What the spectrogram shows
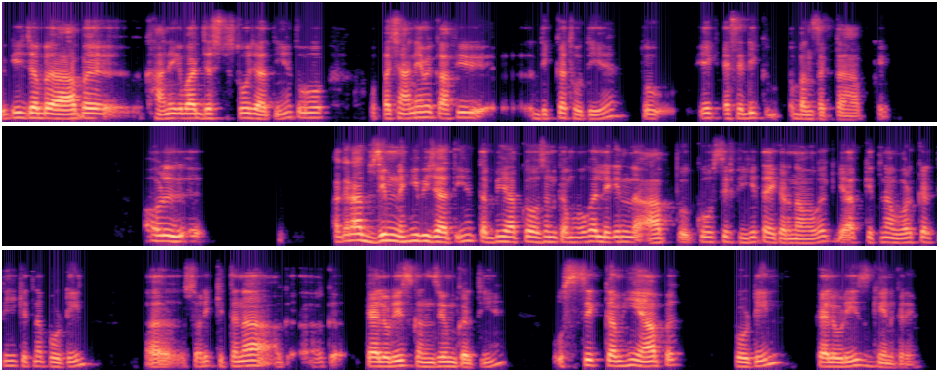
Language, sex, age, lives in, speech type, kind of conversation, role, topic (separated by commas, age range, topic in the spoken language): Hindi, male, 20-24, India, conversation, advice, advisor, मैं वास्तविक और मापनीय लक्ष्य कैसे तय करूँ?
